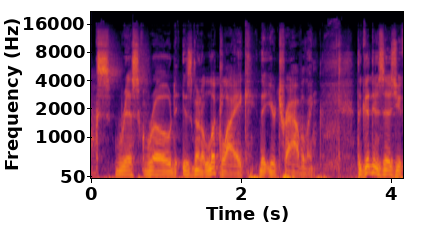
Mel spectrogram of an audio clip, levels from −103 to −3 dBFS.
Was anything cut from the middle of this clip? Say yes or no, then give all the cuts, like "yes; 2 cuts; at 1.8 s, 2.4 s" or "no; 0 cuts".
no; 0 cuts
